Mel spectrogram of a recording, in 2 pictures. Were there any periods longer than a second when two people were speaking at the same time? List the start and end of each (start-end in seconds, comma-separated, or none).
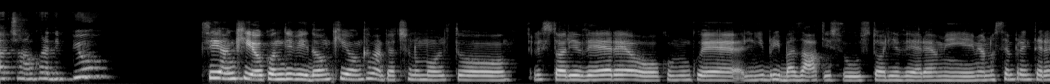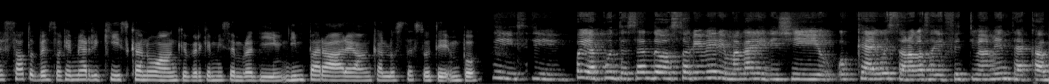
none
